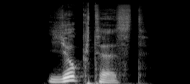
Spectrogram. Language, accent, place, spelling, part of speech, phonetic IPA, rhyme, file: German, Germany, Berlin, jucktest, verb, [ˈjʊktəst], -ʊktəst, De-jucktest.ogg
- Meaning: inflection of jucken: 1. second-person singular preterite 2. second-person singular subjunctive II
